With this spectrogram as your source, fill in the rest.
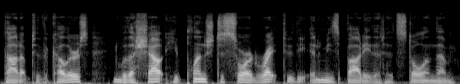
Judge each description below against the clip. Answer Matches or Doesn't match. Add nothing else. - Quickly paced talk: Matches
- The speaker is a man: Matches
